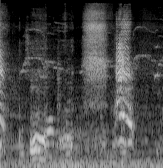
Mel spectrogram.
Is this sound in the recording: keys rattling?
no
